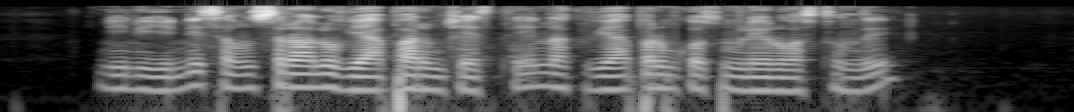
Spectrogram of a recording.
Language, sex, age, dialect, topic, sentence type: Telugu, male, 18-24, Utterandhra, banking, question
